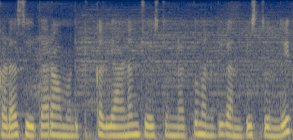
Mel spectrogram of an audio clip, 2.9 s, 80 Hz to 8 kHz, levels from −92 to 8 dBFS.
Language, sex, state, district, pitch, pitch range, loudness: Telugu, female, Telangana, Hyderabad, 190 Hz, 185-200 Hz, -16 LUFS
